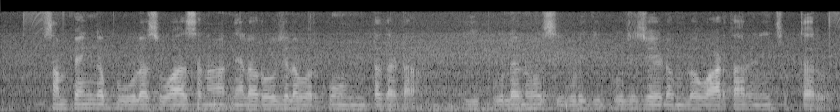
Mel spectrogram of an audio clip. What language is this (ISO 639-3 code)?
tel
